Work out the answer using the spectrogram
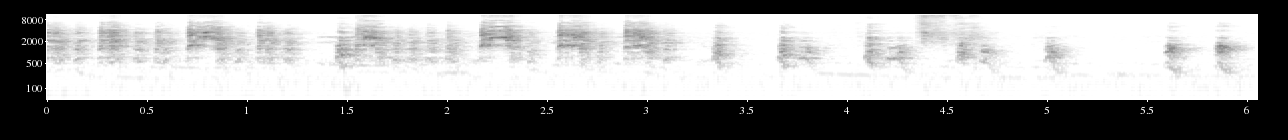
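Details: Chukar partridge calling in clucking, chuck-like bursts, grouped and accelerating, some louder notes standing out, ending in a faster run.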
